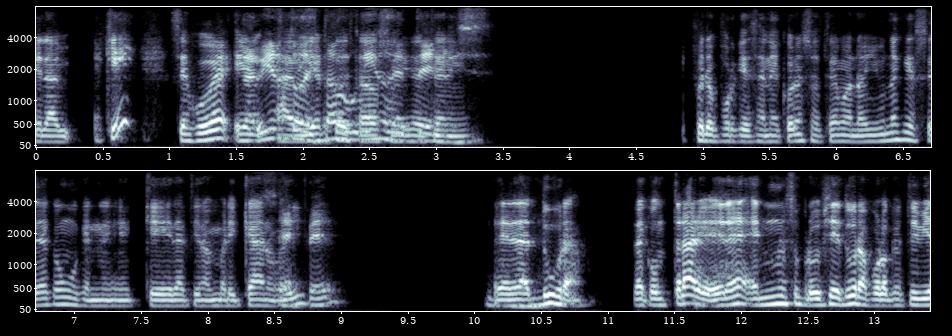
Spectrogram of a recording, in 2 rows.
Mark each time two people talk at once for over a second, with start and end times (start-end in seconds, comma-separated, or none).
1.5-3.3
